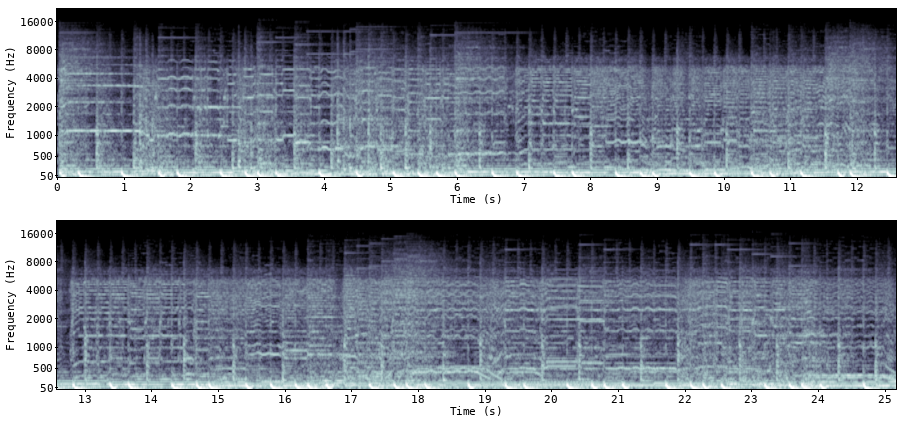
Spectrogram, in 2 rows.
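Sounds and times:
battle background music: 0.0 - 25.1.

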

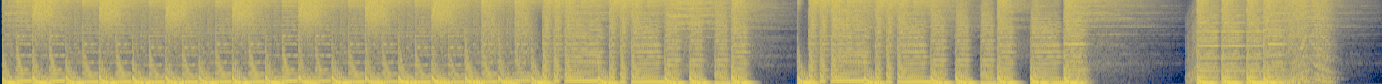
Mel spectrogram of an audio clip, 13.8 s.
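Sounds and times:
remix music with tempo up: 0.1 - 11.0, 11.9 - 13.4.

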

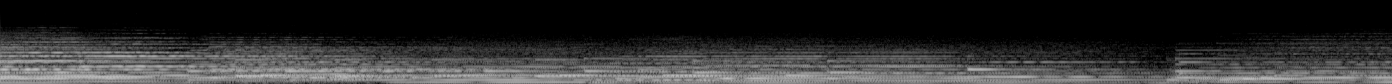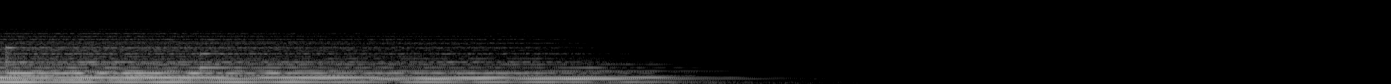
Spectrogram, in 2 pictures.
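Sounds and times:
field background music: 0.0 - 21.5.

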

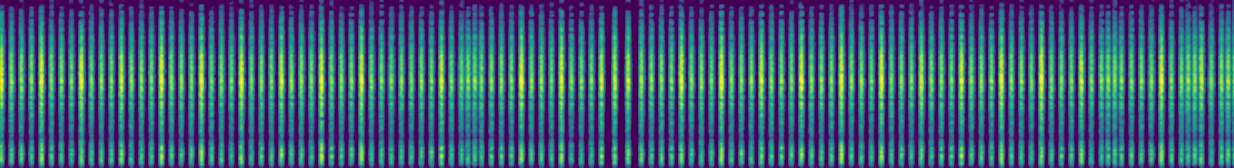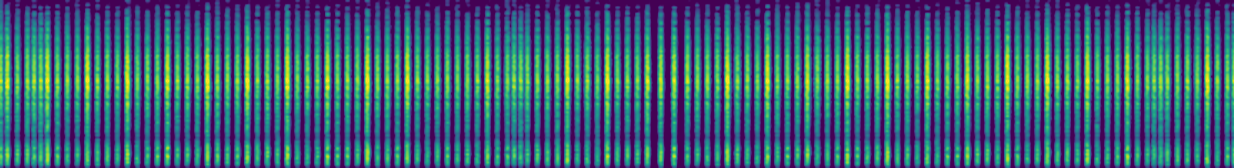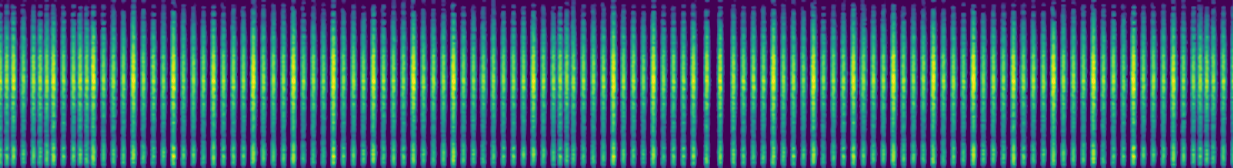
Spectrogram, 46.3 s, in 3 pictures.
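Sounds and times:
shaker: 0.0 - 46.2.

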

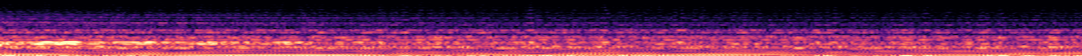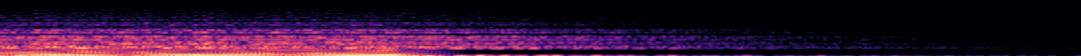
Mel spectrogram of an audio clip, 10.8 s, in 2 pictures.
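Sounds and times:
ambient music: 0.0 - 7.9.

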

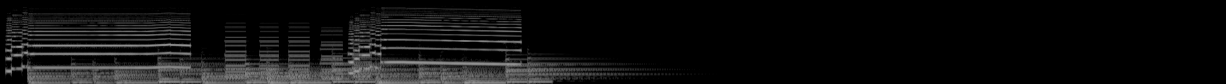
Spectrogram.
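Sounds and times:
MIDI animation music stings: 0.1 - 5.2.

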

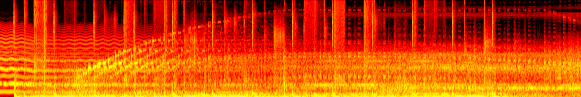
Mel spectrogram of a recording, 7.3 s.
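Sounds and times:
round start sound: 0.2 - 7.2.

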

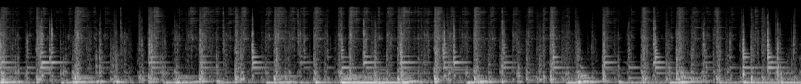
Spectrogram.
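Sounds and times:
action percussion music: 0.0 - 7.9.

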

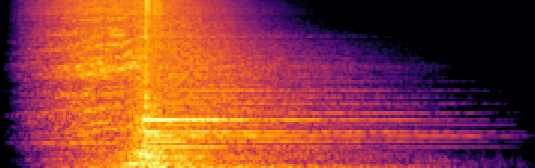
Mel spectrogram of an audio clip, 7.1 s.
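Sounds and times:
heroic music stinger for a hero appearing: 0.7 - 5.4.

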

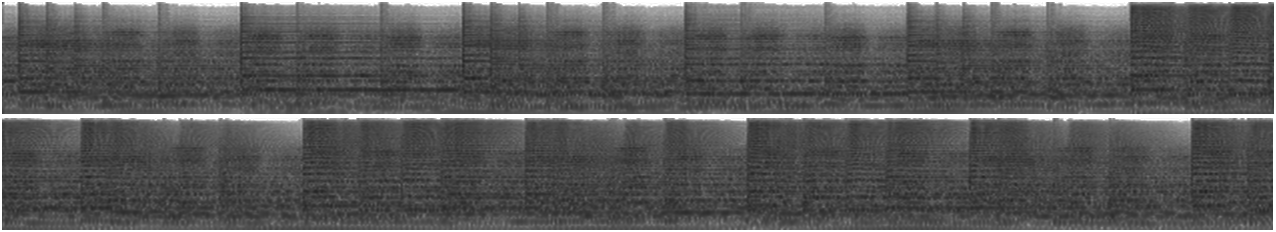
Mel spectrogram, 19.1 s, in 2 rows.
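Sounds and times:
triumphant story music: 0.2 - 19.0.

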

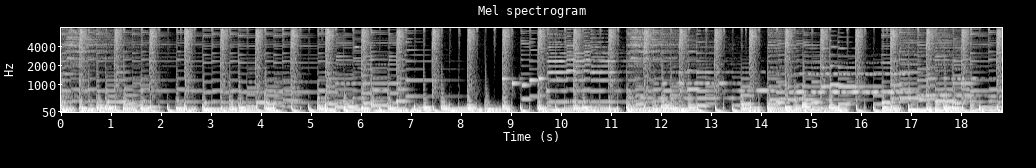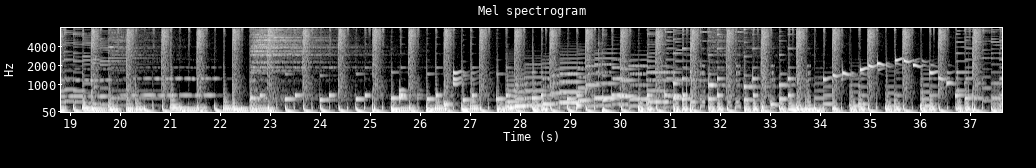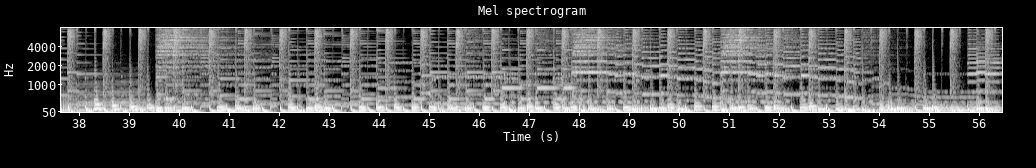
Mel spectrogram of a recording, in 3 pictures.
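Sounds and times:
generic medium combat music: 0.0 - 56.4.

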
